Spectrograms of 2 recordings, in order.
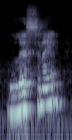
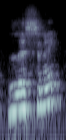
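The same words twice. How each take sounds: The two takes are said the same way.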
